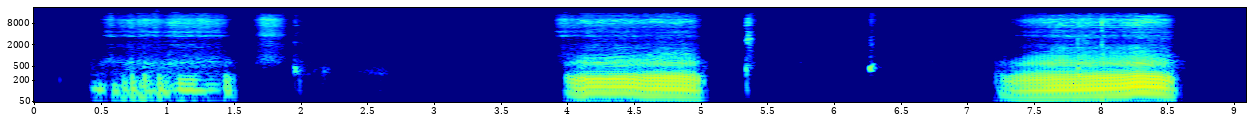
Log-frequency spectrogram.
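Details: Bulldog napping on the owner's lap: loud, rough, rattling snores on each breath with short snorts between; noisy snoring typical of a short-nosed dog.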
